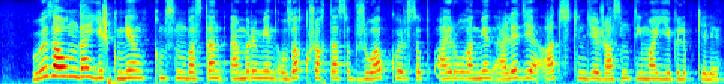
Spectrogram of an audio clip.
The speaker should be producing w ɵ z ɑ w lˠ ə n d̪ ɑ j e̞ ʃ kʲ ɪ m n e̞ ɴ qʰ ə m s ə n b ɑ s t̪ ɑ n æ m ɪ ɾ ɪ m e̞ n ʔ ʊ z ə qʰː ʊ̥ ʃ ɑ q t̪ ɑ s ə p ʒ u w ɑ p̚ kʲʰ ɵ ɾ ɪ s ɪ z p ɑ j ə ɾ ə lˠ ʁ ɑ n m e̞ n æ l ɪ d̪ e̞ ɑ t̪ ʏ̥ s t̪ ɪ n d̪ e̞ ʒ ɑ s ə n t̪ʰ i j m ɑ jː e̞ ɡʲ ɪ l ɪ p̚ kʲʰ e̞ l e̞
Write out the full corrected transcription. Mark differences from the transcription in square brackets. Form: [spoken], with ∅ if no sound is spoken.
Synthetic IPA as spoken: w ɵ z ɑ w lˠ ə n d̪ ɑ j e̞ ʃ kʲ ɪ m n e̞ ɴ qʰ ə m s ə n b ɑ s t̪ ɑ n æ m ɪ ɾ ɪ m e̞ n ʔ ʊ z [ɑ] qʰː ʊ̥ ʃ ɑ q t̪ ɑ s ə p ʒ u w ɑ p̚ kʲʰ ɵ ɾ ɪ s ɪ [∅] p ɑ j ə ɾ ə lˠ ʁ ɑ n m e̞ n æ l ɪ d̪ e̞ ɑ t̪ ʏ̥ s t̪ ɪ n d̪ e̞ ʒ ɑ s ə n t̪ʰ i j m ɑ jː e̞ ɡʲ ɪ l ɪ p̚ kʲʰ e̞ l e̞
